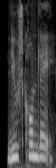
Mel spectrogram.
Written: livsgrundlag

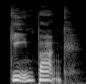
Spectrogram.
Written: GENBANKEN

